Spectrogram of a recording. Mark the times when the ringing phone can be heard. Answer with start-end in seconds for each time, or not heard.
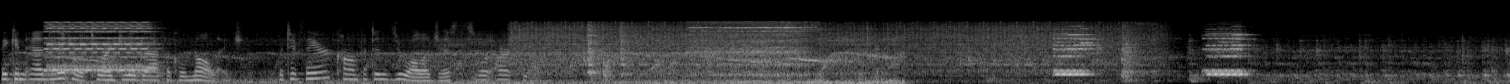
0.4-1.6, 5.8-8.2, 10.5-12.4.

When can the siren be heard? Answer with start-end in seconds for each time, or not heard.
0.0-9.1.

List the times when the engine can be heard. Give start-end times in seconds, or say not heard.
5.0-15.0.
